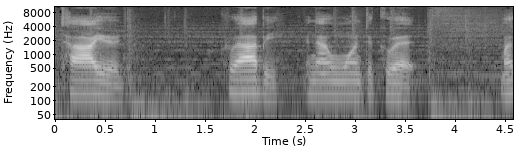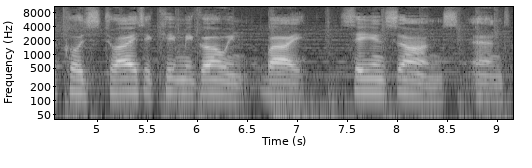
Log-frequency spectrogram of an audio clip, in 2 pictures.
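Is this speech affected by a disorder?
Yes: Down syndrome, trisomy 21; speech really hard due to low muscle tone and tongue.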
